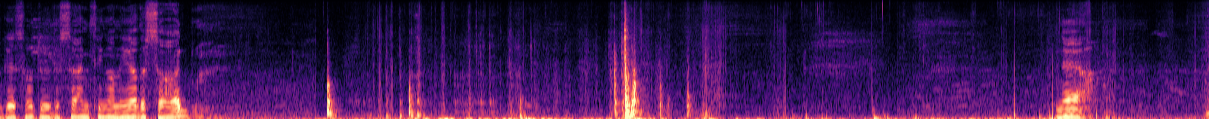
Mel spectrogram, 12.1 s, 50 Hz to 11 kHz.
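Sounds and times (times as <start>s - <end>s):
wood cracking: 3.2s - 9.1s.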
